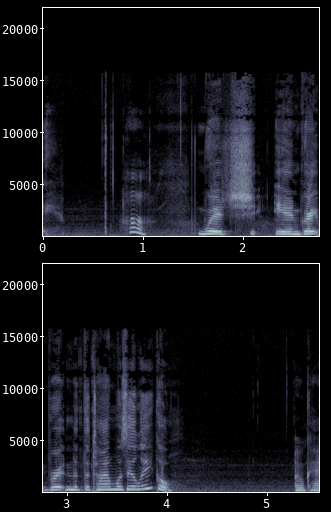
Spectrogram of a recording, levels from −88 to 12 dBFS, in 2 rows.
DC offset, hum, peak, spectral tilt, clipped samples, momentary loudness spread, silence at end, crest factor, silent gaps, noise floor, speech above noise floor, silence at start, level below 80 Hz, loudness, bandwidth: under 0.1%; none; -8 dBFS; -3.5 dB/octave; under 0.1%; 20 LU; 0 s; 16 dB; none; -56 dBFS; 34 dB; 0 s; -58 dBFS; -24 LUFS; 16 kHz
